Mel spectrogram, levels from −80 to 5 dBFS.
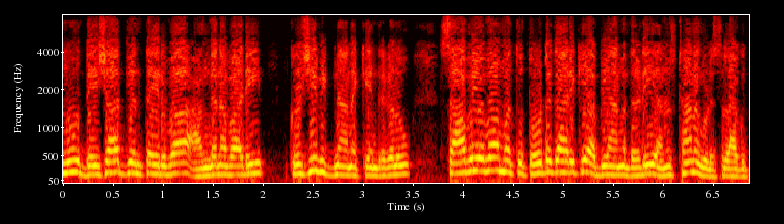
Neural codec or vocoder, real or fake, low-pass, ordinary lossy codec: none; real; 7.2 kHz; Opus, 16 kbps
